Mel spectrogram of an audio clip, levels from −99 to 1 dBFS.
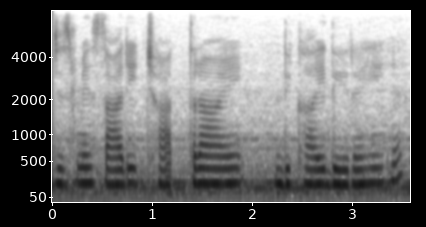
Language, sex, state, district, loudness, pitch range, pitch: Hindi, female, Uttar Pradesh, Lalitpur, -15 LUFS, 185-195 Hz, 190 Hz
